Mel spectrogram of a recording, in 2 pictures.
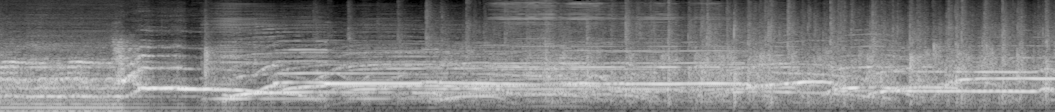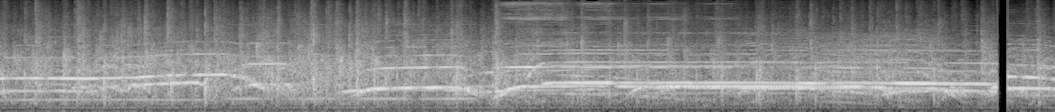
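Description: Electronic tones glide up and down in a wavering melody.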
